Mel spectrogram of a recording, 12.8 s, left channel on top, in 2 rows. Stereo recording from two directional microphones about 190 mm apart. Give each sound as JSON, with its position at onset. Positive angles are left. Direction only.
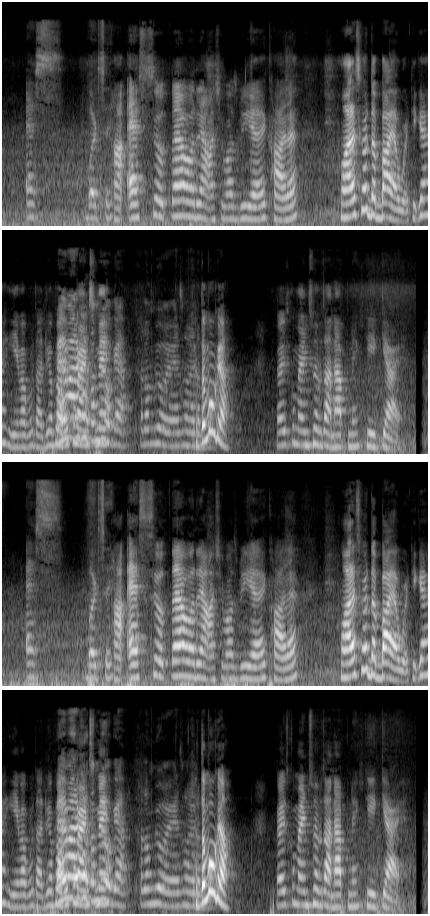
{"t": 0.4, "sound": "a sound", "side_deg": -45}
{"t": 1.3, "sound": "a woman's voice", "side_deg": -55}
{"t": 1.7, "sound": "a woman's voice", "side_deg": 0}
{"t": 7.2, "sound": "a woman's voice", "side_deg": -60}
{"t": 10.8, "sound": "a woman's voice", "side_deg": -10}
